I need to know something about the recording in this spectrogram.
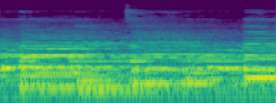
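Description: Amplified acoustic guitar playing a slow pop ballad accompaniment, with sustained chords that change about every second.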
